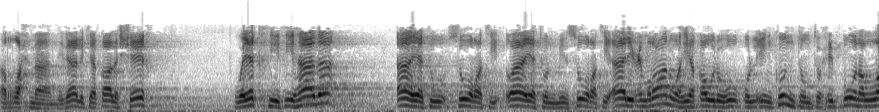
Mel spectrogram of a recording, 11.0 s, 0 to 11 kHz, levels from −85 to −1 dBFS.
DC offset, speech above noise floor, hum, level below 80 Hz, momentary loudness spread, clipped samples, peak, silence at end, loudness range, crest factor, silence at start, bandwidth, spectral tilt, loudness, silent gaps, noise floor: under 0.1%; 23 dB; none; -38 dBFS; 8 LU; under 0.1%; 0 dBFS; 0 s; 2 LU; 14 dB; 0 s; 5.4 kHz; -8 dB/octave; -14 LUFS; none; -37 dBFS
